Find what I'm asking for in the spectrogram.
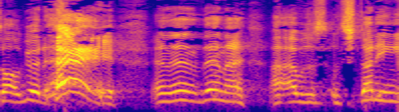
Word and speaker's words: He: Neat thing about the fifth letter of the Hebrew alphabet is you pronounce it, hey.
